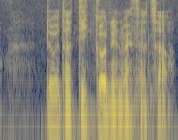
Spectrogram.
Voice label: "digon", Welsh

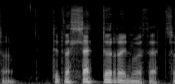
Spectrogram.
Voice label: "lledr", Welsh

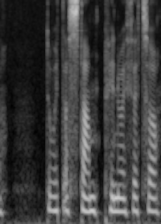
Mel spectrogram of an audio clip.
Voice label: "stamp", Welsh

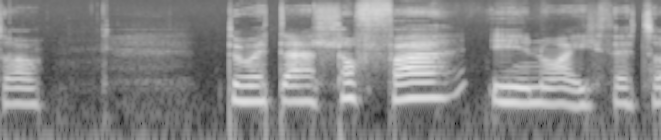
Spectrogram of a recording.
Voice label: "lloffa", Welsh

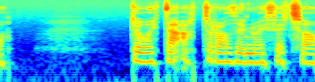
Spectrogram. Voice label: "adrodd", Welsh

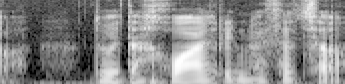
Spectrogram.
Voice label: "chwaer", Welsh

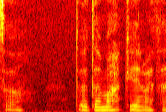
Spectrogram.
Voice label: "magu", Welsh

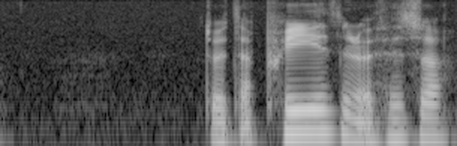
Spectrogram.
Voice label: "pridd" Welsh

